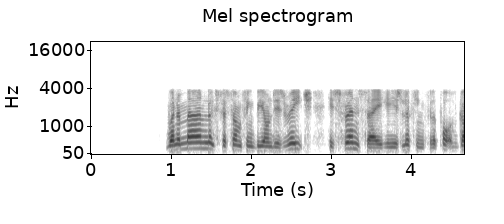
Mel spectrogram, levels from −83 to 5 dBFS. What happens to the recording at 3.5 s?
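Nothing goes wrong at 3.5 s: the speech carries on intact through that moment, with no dropout, glitch or other fault.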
